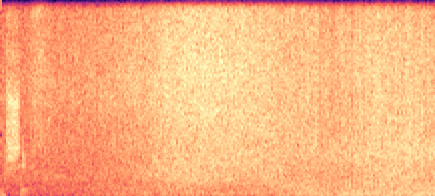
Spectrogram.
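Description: A jet engine roars loudly and builds in strength.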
